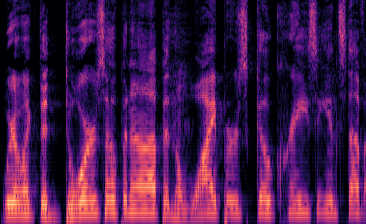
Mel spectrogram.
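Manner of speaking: ordinary talk, nothing marked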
